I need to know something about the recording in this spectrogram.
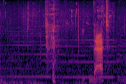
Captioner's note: laugh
